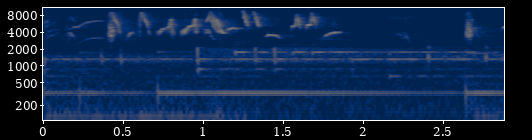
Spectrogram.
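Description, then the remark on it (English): Birds chirp and tweet in quick, overlapping bursts on a calm day, against a quiet, calm outdoor background, with a steady low hum underneath and no voices. “You want to hear what my favorite weather sounds like? Take a listen.”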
